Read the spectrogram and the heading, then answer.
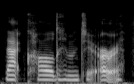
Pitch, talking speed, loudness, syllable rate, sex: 215 Hz, 225 wpm, -19 LUFS, 5.0 syllables/s, female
